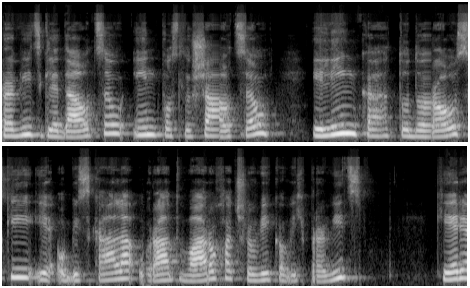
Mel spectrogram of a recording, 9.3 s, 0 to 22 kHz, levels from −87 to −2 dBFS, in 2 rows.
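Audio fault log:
2.11 to 2.20 s and 4.23 to 4.41 s, burst of packet loss: about 40 ms of audio goes missing, and the receiver stretches the last sound for roughly 56 to 58 ms while fading it, then jumps ahead.
6.07 to 6.13 s, short concealed packet loss: a 40 ms hole is patched with about 31 ms of continued sound, leaving a brief smear before it blends back.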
